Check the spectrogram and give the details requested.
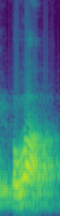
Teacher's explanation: ओठ जब वा बोलेंगे वाह, तो ओठ से तो बोल रहे हैं लेकिन ओठ आपस में मिल नहीं रहे हैं, तो इसीलिए जो है ये स्पर्श नहीं करते हैं, ठीक है ना। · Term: अर्ध स्वर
